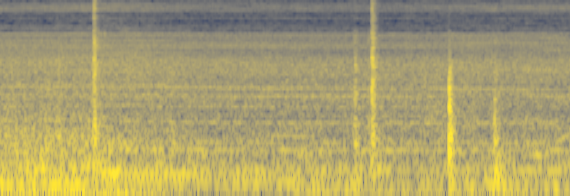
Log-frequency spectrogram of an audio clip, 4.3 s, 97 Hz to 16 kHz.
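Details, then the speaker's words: 1995 Daihatsu Zebra Espass 1300cc, engine just shut off after a drive with temperature rising: a steady low electric hum with a few stray clicks from a small fan placed up top in the cabin. Normal fan hum. "nah jika teman-teman tadi mendengar suara dengungan ini suaranya dari sini nih kipas kpasnya saya taruh atas teman-teman"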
